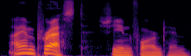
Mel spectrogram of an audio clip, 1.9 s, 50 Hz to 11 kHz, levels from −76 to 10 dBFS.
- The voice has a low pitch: Yes, low, 120 Hz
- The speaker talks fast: No, average, 190 wpm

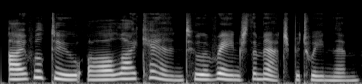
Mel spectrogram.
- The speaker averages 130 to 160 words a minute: No, average, 200 wpm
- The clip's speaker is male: No, female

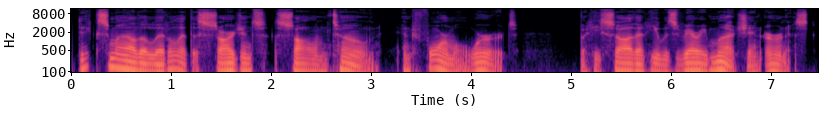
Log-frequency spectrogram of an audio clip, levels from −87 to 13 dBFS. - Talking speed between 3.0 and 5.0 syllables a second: Yes, 4.6 syllables/s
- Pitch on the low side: Yes, very low, 95 Hz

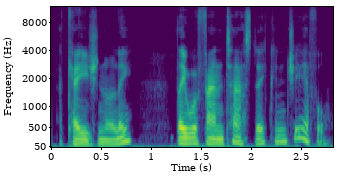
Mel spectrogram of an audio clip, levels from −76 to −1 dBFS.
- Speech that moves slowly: Yes, slow, 125 wpm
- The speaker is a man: Yes, male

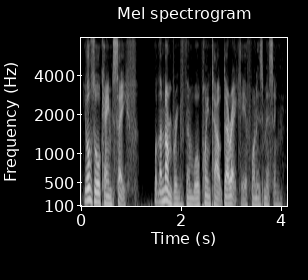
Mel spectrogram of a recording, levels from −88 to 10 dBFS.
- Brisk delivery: Yes, fast, 250 wpm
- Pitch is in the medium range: No, low, 130 Hz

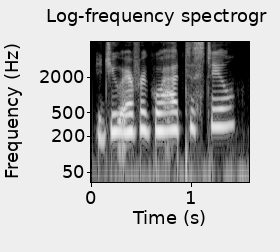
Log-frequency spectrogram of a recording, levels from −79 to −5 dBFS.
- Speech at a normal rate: No, fast, 265 wpm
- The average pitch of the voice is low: No, very high, 255 Hz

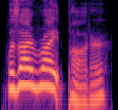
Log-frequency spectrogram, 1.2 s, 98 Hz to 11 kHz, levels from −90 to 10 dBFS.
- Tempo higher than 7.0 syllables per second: No, 5.1 syllables/s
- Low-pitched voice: No, high, 220 Hz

